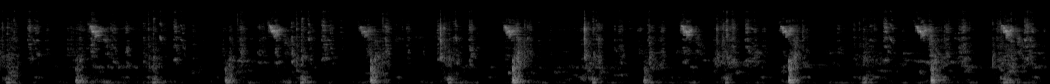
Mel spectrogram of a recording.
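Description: Wooden rocking chair creaking and tapping in a steady rhythm, about one short squeaky creak every two-thirds of a second, as it rocks with a cat on its seat.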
